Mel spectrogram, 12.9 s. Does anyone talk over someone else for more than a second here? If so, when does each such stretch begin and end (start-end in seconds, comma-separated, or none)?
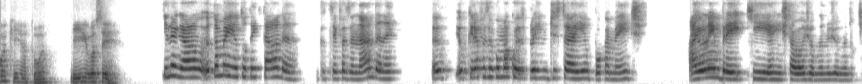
none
